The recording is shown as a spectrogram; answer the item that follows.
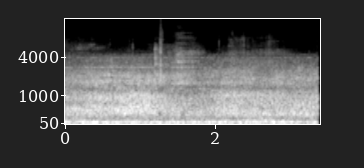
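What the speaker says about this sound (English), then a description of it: "Here goes the KLM City Hopper E175." KLM CityHopper Embraer E175 jet at Amsterdam Schiphol, a steady broad engine roar heard from a distance, continuous and even throughout with no talk.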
